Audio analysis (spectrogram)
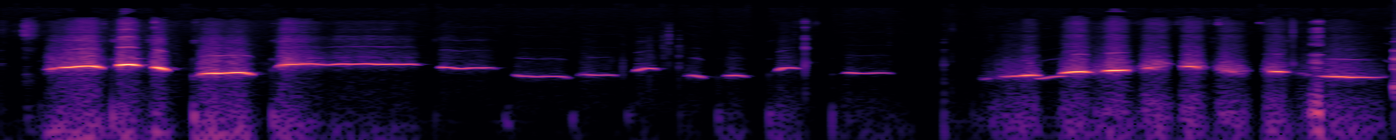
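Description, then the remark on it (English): A person whistles a short, wandering melody, with breathy, choppy notes at the start and end and a softer run of sustained, gliding tones in between. “He's also a real good whistler.”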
